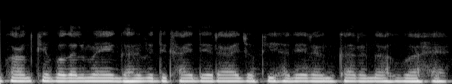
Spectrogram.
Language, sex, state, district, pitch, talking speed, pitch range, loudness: Hindi, male, Jharkhand, Deoghar, 145 Hz, 250 wpm, 145-150 Hz, -13 LUFS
